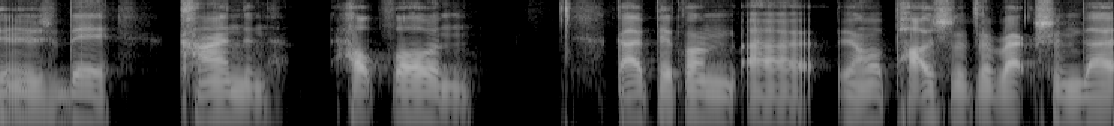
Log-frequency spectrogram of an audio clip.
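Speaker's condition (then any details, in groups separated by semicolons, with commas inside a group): Gunshot injury to chin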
